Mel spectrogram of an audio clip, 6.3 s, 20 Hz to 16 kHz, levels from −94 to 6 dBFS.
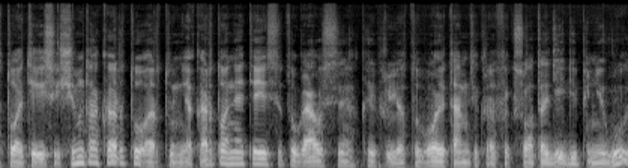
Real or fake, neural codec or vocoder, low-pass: fake; vocoder, 44.1 kHz, 128 mel bands, Pupu-Vocoder; 14.4 kHz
